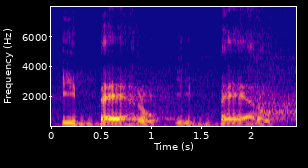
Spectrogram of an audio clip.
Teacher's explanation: circule a sílaba mais forte aí, que é o bé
